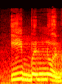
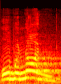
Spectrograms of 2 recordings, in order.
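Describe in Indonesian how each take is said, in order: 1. Kata ini dimulai dengan vokal 'i'. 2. Kata ini dimulai dengan vokal 'u'. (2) "mulalah dengan baris depan, patutnya sebut ubnun"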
